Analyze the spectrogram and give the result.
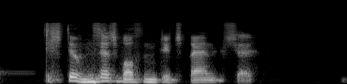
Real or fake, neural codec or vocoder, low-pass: fake; codec, 16 kHz, 0.5 kbps, FreqCodec, larger model; 7.2 kHz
